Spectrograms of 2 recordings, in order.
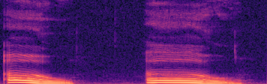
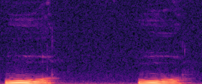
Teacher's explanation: But the stressed Russian O does the opposite. It opens either from an O to an A sound or from an U to an O sound. · Shown in: second take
